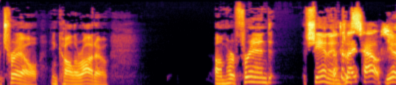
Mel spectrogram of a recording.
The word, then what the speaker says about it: Shanann: So it's like Shannon, but Shanann. I think it's pronounced Shannon? Yeah, no, it's pronounced Shannon.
